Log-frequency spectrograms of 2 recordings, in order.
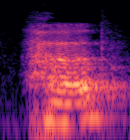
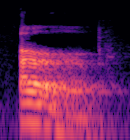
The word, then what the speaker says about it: herb: English we say herb herb we have the H we give it the pronunciation herb in American English herb herb they just take that H and they just throw it away herb either way it's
